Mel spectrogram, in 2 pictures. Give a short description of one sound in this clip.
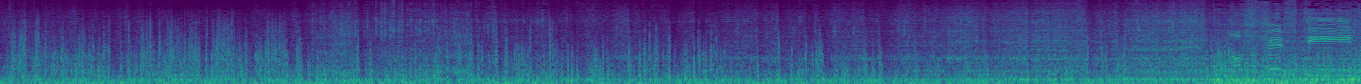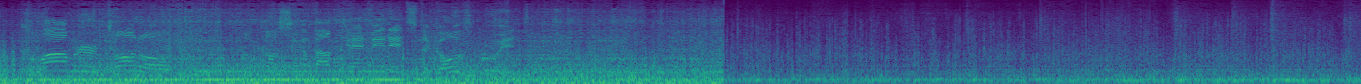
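A motorcycle engine hums steadily as it rides along.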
